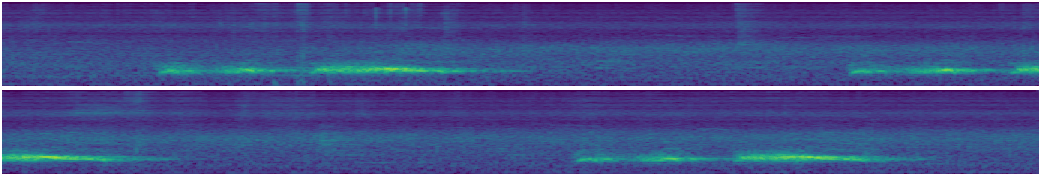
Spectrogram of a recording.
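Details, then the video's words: Spotted dove (tekukur) song recorded cleanly for use as a lure. Three evenly spaced cooing phrases come about every two and a half seconds, each a quick pair of soft notes then a fuller, throaty drawn-out coo. "Suara Burung Tekukur Bersih-Suara Burung Tekukur Buat Pancingan"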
